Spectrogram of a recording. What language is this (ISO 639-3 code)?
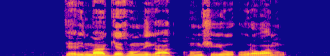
trw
